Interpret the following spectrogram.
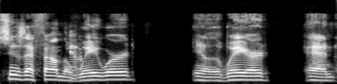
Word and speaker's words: Wayward: at the weard and weard I always say it wrong anyway weard Wayward Wayward yeah which is funny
